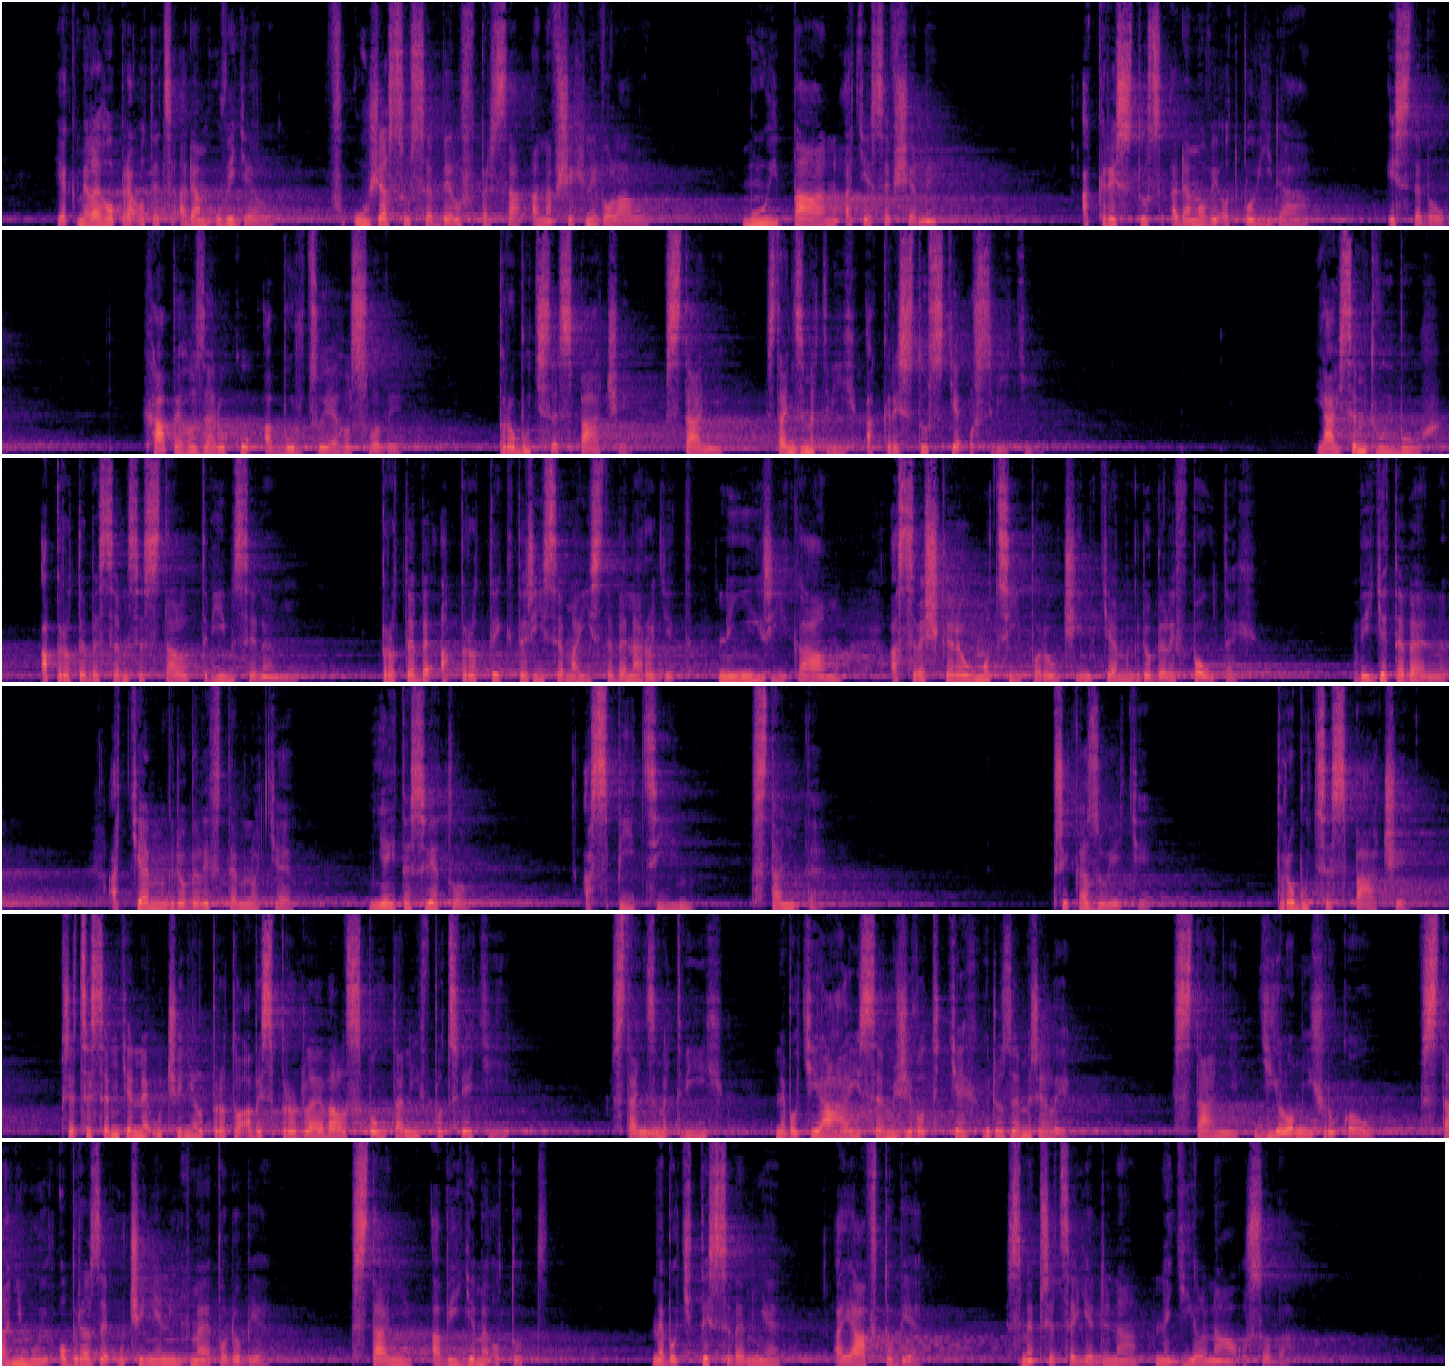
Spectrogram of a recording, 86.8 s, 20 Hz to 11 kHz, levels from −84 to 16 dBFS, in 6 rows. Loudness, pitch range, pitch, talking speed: -24 LUFS, 190-215 Hz, 200 Hz, 100 wpm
